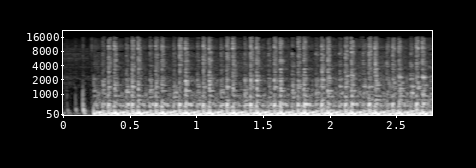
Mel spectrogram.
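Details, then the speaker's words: 1950 McCormick WD9 tractor, 73 years old, started and warmed up: fires and settles into a strong, even low thump with no misses or knocks; runs well, though it burnt a liter of fuel. "This is a 1950 McCormick WD9 tractor. Runs great."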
